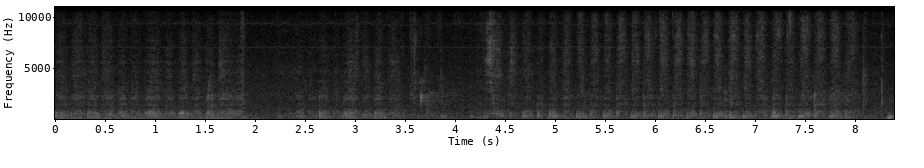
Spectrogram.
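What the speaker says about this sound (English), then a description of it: "Polish up is the 2500 grit, which just suddenly makes it shine" Guitar frets on a vintage Sakai/Audition electric guitar are polished with 2500 grit abrasive, producing rapid, close back-and-forth rubbing strokes in a steady rhythm with no talk.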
